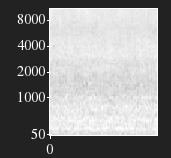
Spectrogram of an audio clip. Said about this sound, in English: So you're gonna hear some shower water for a bit.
